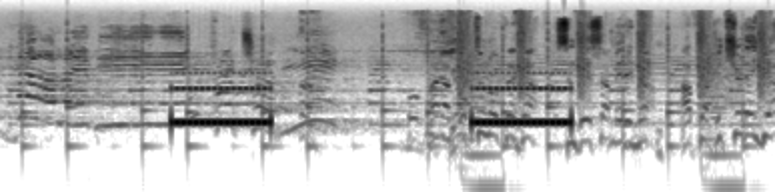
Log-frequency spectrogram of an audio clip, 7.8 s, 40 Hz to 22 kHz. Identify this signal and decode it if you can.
Telephone call progress tone (Japanese plan), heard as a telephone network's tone, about 380, 400, 420 Hz, 1 s on and 2 s off. Ringback tone.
